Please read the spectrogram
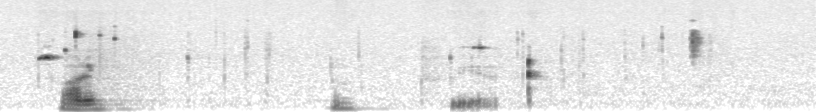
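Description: Faint clicks of a computer keyboard during code editing: two short, sharp clicks in the second half, among a few soft low sounds.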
